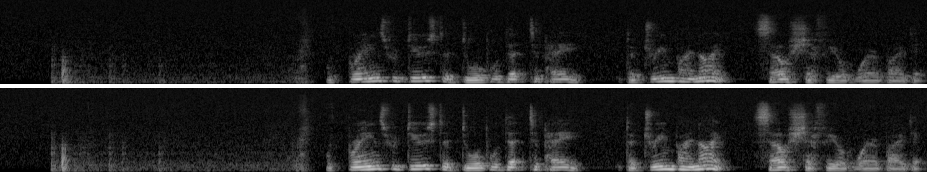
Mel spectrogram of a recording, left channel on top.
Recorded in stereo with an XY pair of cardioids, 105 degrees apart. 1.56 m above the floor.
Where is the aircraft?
No aircraft in this recording.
